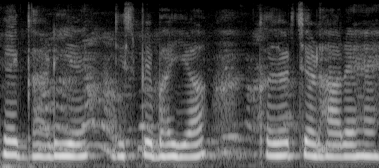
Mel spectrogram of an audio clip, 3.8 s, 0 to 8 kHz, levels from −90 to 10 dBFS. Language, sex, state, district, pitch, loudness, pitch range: Hindi, female, Jharkhand, Deoghar, 220 Hz, -14 LUFS, 215-235 Hz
